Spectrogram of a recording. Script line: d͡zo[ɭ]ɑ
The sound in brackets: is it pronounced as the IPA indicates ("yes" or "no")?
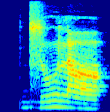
no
